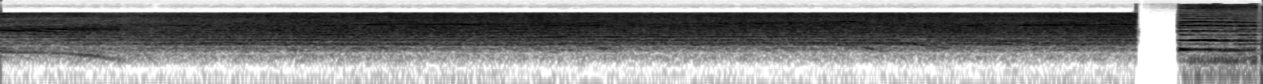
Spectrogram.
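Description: Live theatre audience applauding and cheering in a steady wash of clapping and whoops. It follows the drawn-out end of a shouted "Well, excuse me!" and cuts off suddenly near the end.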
